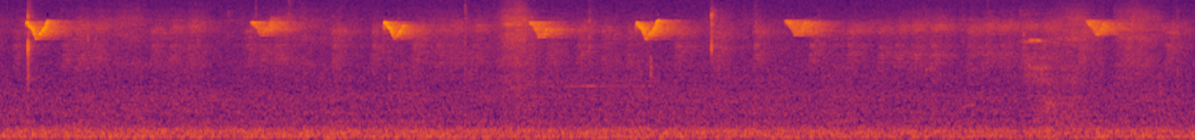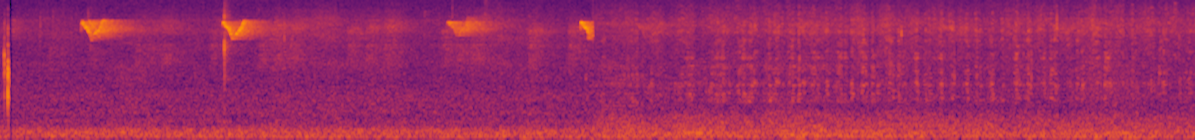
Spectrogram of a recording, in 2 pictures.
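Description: A bird chirping again and again, one short high falling note every second or so, over a low steady forest background; the chirps stop about three-quarters of the way through. A single sharp click sounds near the middle.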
